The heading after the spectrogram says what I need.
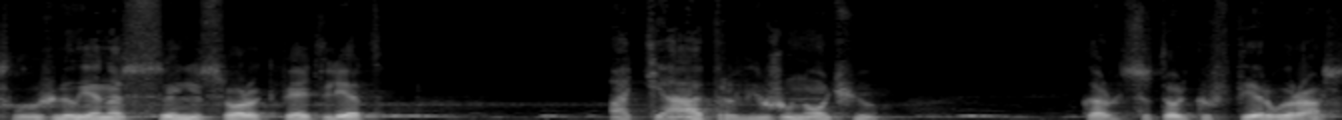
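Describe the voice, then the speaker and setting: Old stage actor, hungover, self-pitying, low voice, extremely slow, groaning, muttering, radio drama. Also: male voice, dull audio, a little hiss or hum, exaggerated voice. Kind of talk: theatrical radio drama monologue.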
